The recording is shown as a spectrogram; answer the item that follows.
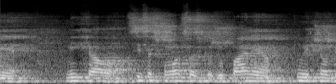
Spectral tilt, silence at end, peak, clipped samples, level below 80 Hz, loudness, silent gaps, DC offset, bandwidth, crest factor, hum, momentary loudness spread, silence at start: -6 dB/octave; 0 s; -2 dBFS; under 0.1%; -46 dBFS; -14 LUFS; none; under 0.1%; 12.5 kHz; 12 dB; none; 5 LU; 0 s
